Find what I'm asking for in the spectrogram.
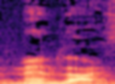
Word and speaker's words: Menla: But Menla is the Tibetan one, which is one, just two syllables, and it fits because it comes through Tibet, the whole thing, to the kindness of Tibet.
